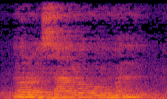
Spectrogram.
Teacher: Di situ ada mad yang bertemu dengan huruf yang diwakafkan, maka cara bacanya panjang. Panjangnya boleh 1, 2, 3 alif atau 2, 4, 6 harokat.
